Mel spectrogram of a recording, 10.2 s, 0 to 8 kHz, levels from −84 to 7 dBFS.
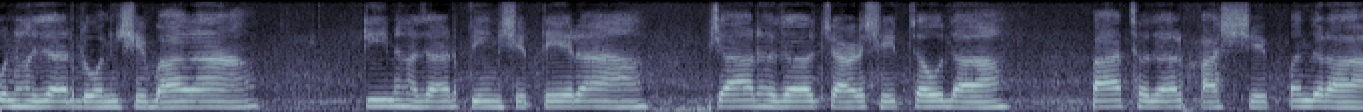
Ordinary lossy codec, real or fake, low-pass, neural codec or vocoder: none; fake; 7.2 kHz; codec, 16 kHz, 2 kbps, X-Codec, HuBERT features, trained on general audio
